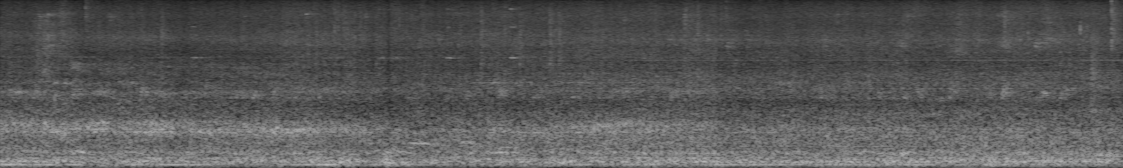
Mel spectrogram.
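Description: A MARTA rapid transit railcar running along the line, heard from inside the car: a steady, even rumble with no change in level.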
